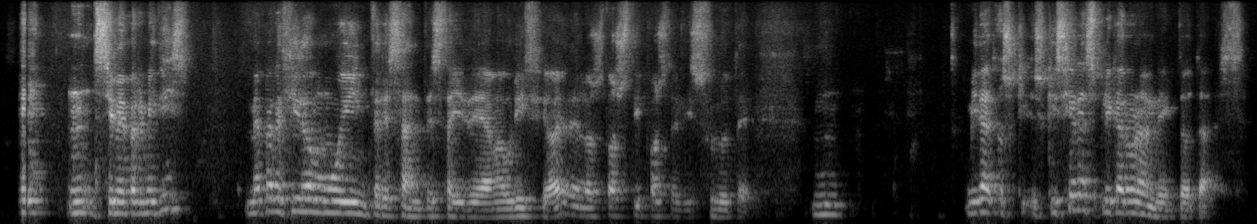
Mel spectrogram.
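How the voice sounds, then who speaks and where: A high-pitched man with a Catalan accent at a fairly slow pace, with very wide pitch swings and big swings in loudness. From Catalonia, Spain. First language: Catalan (speaking Spanish). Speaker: psychologist and author. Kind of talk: panel discussion.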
